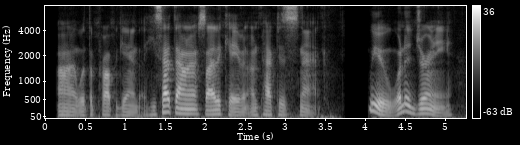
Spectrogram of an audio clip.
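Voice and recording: The text is read aloud in a natural voice while the background stays quiet.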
